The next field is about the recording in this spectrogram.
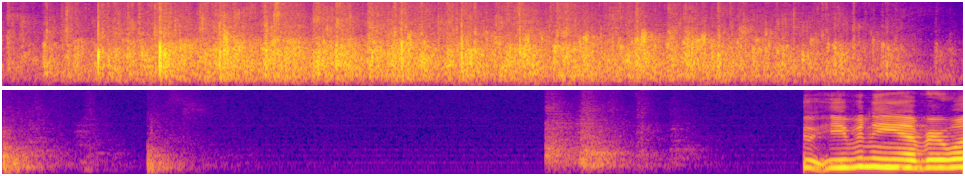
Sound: applause

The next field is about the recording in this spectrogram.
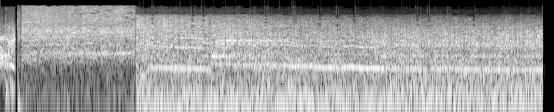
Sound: explosion

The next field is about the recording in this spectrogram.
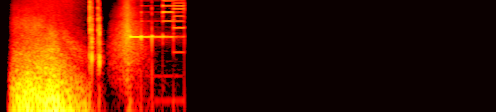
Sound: air wooshing; keyboard clicking

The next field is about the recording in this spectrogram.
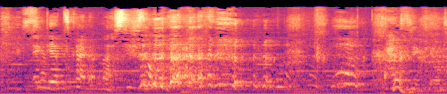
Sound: laughs

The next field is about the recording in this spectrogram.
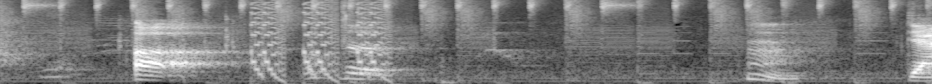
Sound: electronic beeping

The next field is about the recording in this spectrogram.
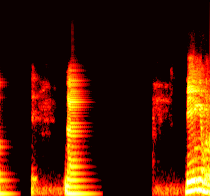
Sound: audio glitch

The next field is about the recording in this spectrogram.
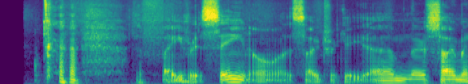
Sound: laughs

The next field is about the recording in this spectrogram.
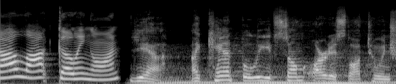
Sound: voiceover

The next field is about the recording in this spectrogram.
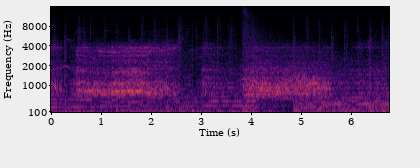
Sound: Allosaurus roars

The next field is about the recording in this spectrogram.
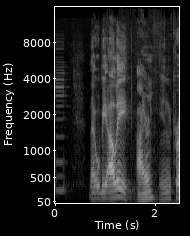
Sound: buzzer buzzes

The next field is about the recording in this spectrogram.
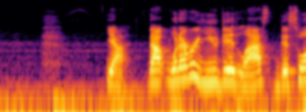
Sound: none

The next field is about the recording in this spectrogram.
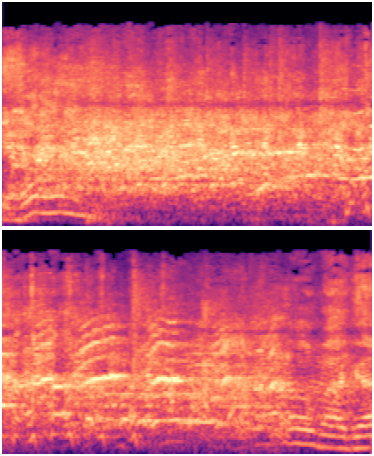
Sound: audience laughing

